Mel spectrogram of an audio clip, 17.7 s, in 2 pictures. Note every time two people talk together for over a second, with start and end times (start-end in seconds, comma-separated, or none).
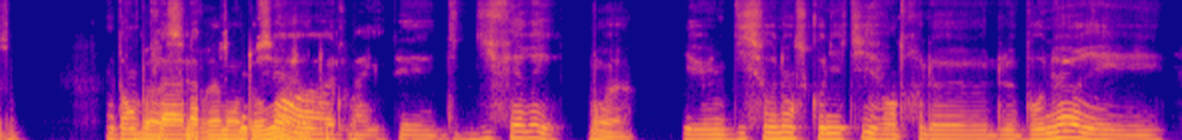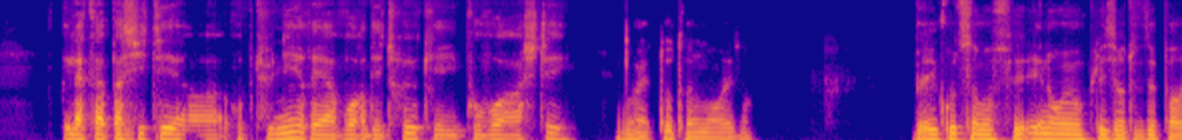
1.0-2.6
